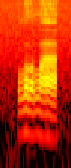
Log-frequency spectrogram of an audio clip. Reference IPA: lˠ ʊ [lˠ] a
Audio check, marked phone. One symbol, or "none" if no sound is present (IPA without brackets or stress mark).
lˠ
